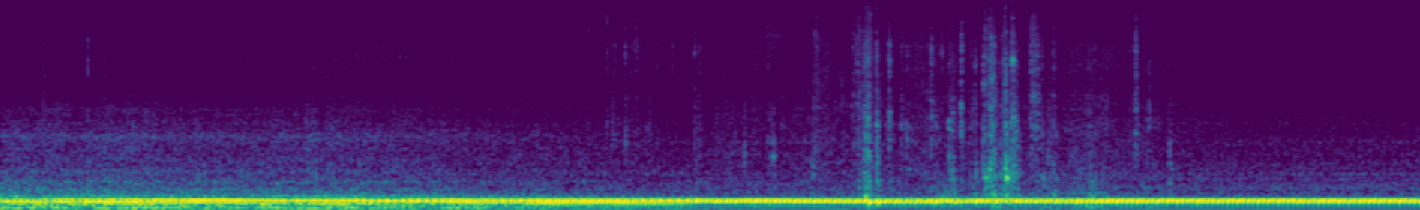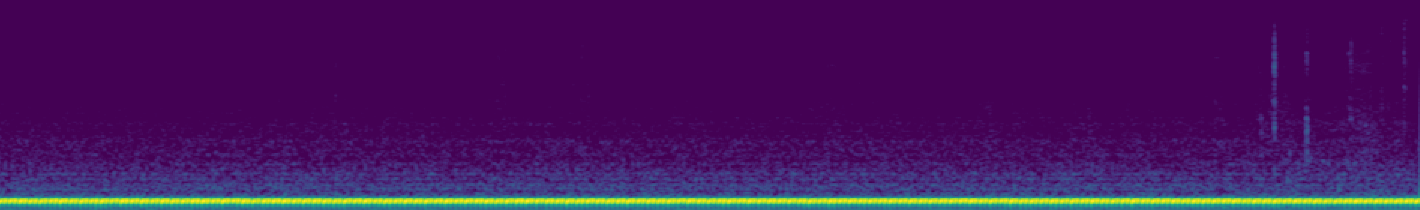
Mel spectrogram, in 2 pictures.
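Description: Car engine running with a steady low drone, heard from inside the car. A lower rumble underneath dies away about five seconds in, and a few brief clicks and rustles come about a third of the way through.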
